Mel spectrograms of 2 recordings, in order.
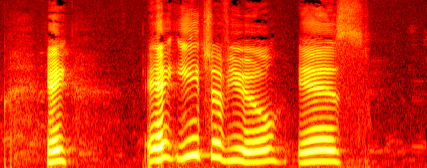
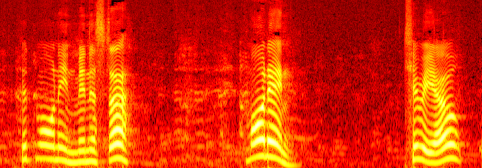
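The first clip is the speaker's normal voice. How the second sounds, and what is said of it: Put-on English accent. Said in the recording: “you got to say it with the English accent.”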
